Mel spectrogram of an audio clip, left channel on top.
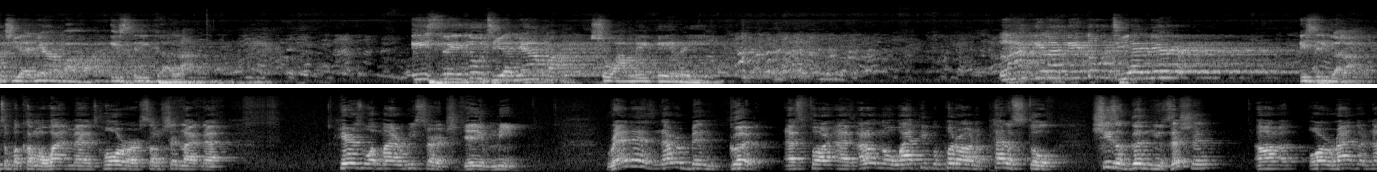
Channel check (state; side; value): different; both; correlation 0.00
